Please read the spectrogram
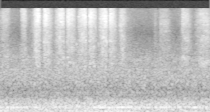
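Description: Faint rubbing of hands rolling a piece of soft flower and modelling paste into a tapered sausage, heard as a run of soft repeated strokes.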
